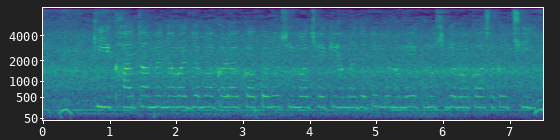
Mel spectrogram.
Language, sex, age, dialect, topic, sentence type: Maithili, female, 18-24, Southern/Standard, banking, question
